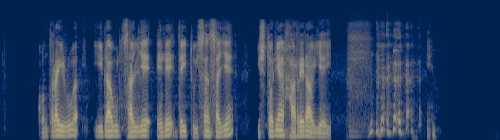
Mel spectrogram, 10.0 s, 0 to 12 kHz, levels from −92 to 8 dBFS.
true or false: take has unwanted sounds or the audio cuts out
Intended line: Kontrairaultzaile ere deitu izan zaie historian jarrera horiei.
true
